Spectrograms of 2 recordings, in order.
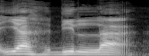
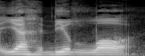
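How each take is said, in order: First: The L sound is light and thin. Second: The L sound is heavy and thick. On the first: The speaker calls it right. "Ini kita baca" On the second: The speaker calls it wrong. "Jangan dibaca ... salah"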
